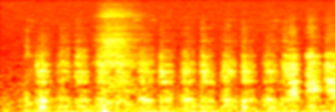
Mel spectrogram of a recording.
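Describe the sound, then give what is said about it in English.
A female dog pants rapidly and steadily, quick rhythmic breaths repeating throughout with no voices present. “That's why I have a dog.”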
